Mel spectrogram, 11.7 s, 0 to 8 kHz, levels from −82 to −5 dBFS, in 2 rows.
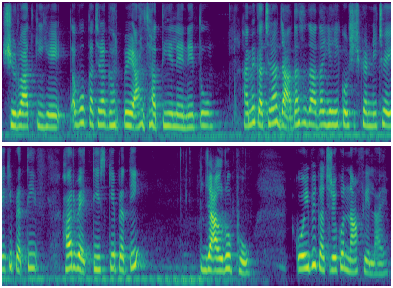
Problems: none marked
